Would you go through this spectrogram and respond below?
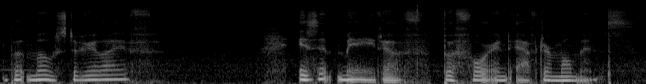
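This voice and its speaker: Slow, near-whispering woman guiding meditation. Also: medium pitch, level tone. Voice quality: soft, breathy, often near-whispered. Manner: unhurried, with long pauses between short phrases. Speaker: meditation guide, podcast host. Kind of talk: guided meditation, soft slow scripted narration.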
